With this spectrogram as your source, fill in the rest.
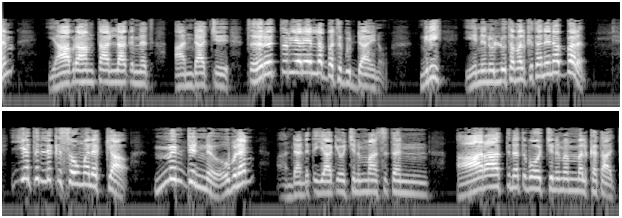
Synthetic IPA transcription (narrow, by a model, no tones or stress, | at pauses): ɨm | jɛaβɾahamt̪ʰalːakʼɨnːət̪ | ʔand̪at͡ʃːɪ | t̪ʼɨɾɨt̪ʼːɨɾjɛle̞lːəbːət̪ɡud̪ːajnə̰w | ɨŋɡɨd̪ih | jɪhɨnːɨnulːut̪ʰəməlkɨt̪ʰənjɛnəbːəɾəm | jɛt̪ɨlːɨkʼsəwmələkːja̰ | mɨnd̪ɨnːəwbɨlən | ʔand̪and̪t̪ʼɨjːakʼe̞wo̞t͡ʃːɪnɨmːansɨt̪ʰən | ʔaɾat̪ːnət̪ʼɨbowot͡ʃːɪnmːəmːəlkət̪ʰat͡ʃː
